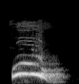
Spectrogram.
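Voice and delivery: very high, loud whoop; excited woo. Retold or imitated. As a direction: whoop out in amazement. Paul marvelling at his past.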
